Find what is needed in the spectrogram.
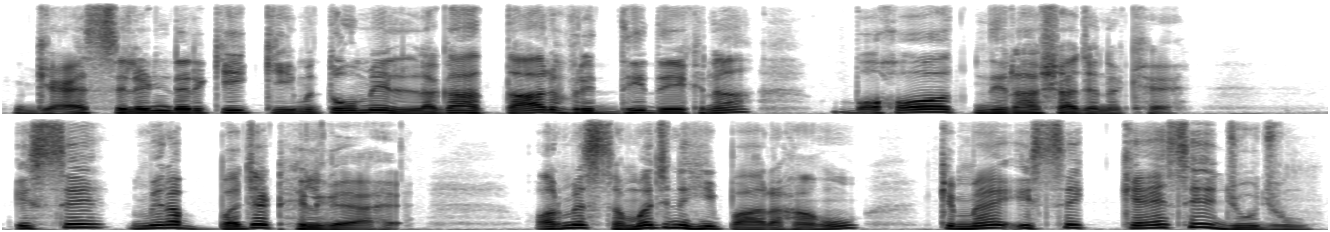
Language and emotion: Hindi, sad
